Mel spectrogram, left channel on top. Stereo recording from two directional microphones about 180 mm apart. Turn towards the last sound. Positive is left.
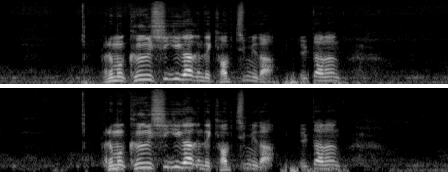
turn(degrees=0)  # may be behind; listen again after turning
